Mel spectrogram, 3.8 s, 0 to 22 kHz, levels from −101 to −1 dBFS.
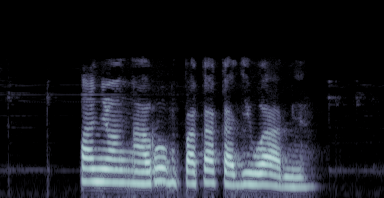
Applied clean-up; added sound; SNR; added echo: neural mask model DeepFilterNet 3.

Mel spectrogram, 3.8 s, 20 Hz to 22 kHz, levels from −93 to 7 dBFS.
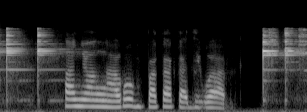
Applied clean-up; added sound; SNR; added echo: neural diffusion model UNIVERSE++.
